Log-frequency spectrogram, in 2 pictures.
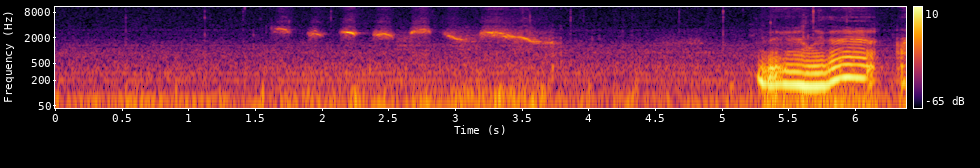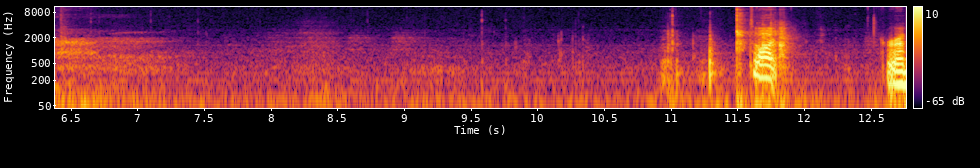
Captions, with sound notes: (whistles) Nearly there. Tight.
